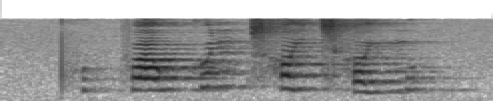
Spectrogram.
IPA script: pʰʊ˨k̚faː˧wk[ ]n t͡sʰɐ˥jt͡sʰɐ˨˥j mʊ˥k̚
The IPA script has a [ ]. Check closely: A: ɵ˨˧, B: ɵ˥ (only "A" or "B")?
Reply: B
